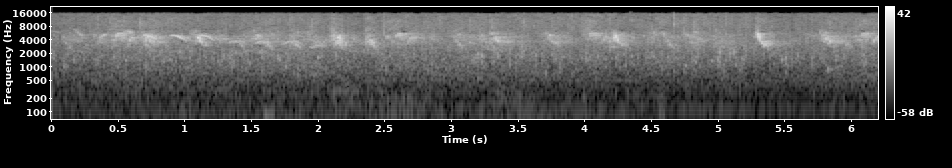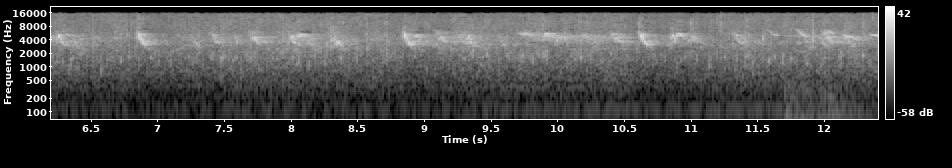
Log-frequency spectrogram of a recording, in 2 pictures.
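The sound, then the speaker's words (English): A busy flock of sparrows chirps continuously, with dense overlapping high tweets and a fluttery rustle of wings throughout, steady with no talking. “So, yeah, spuggy noise, sparrow noise.”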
